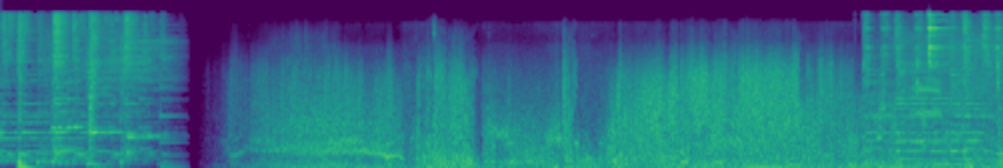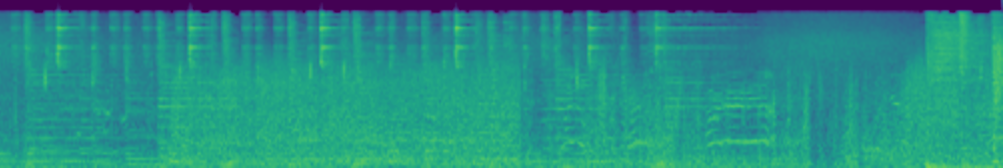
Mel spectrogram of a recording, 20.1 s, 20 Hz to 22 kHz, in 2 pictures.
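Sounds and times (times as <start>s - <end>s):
background music: 0.0s - 1.9s, 8.7s - 17.3s, 19.3s - 20.0s
wind rushing over microphone: 2.2s - 19.4s.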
